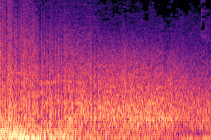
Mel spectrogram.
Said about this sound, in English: Suddenly, there was a loud blast.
